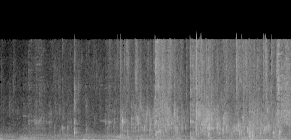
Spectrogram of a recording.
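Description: Pork skin pieces sizzling and popping in hot oil in a wok during the second fry for pork rinds (khaep mu), growing louder about three seconds in as a metal spatula stirs them.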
